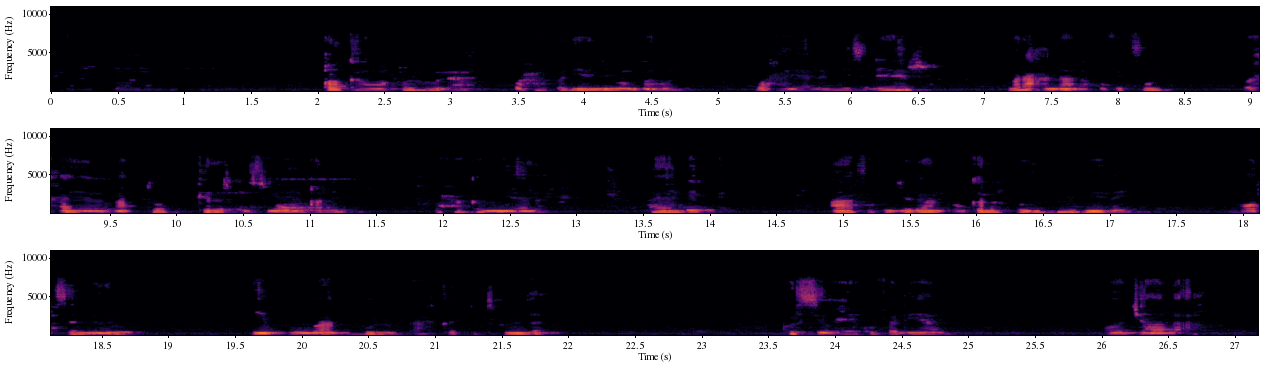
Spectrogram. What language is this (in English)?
Somali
